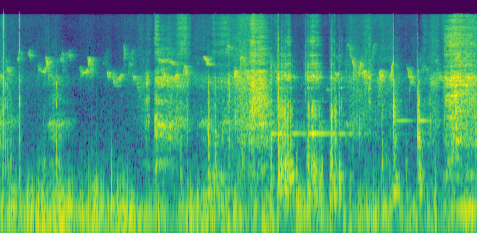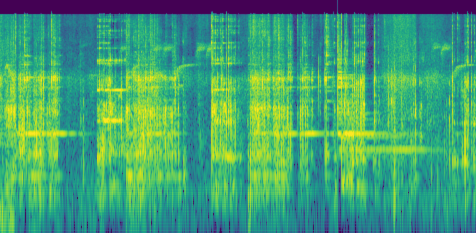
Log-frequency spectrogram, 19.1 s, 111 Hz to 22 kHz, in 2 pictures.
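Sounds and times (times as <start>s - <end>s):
glass ringing faintly: 15.4s - 18.8s.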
